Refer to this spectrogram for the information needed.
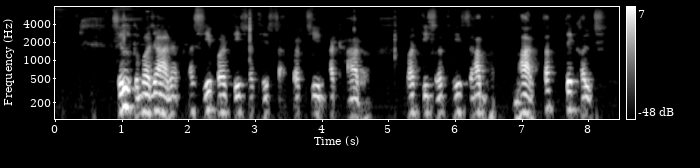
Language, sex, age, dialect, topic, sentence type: Maithili, male, 60-100, Bajjika, agriculture, statement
